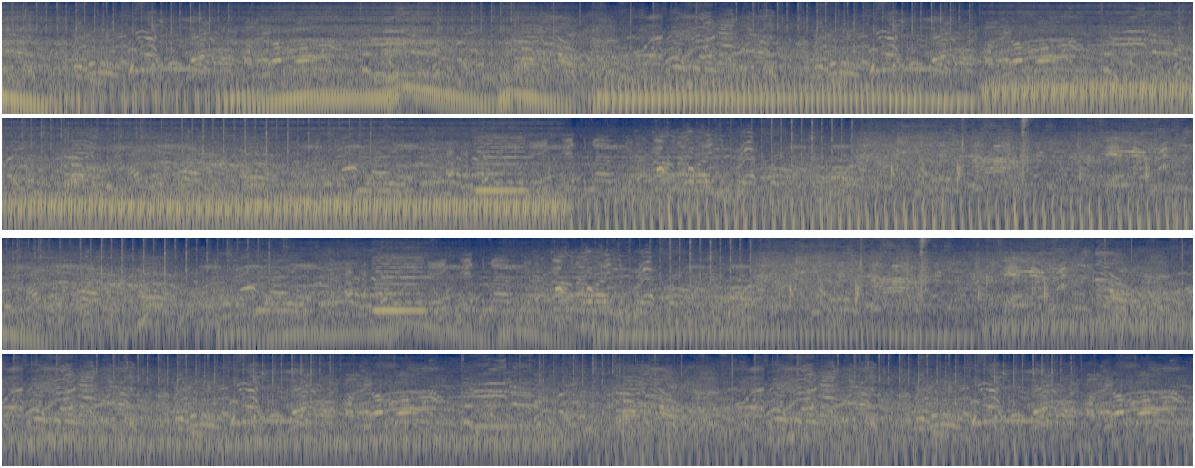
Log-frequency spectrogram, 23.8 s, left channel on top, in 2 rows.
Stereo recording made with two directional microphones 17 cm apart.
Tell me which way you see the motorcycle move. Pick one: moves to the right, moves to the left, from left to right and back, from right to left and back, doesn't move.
doesn't move.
